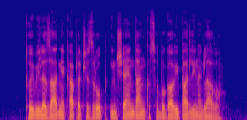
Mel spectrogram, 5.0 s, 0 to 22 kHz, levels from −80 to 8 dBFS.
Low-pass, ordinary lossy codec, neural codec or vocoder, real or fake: 19.8 kHz; none; none; real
